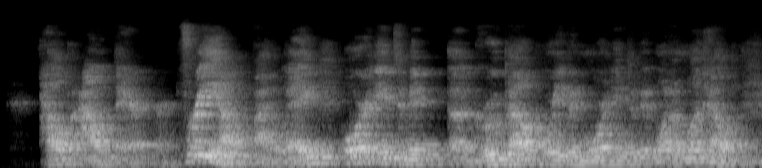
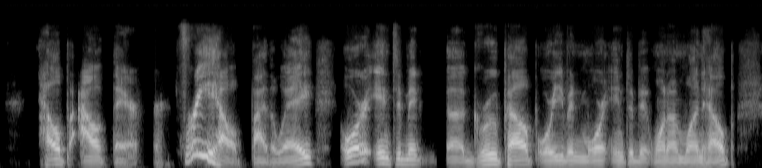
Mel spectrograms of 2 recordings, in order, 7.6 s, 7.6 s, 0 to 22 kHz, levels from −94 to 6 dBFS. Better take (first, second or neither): second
